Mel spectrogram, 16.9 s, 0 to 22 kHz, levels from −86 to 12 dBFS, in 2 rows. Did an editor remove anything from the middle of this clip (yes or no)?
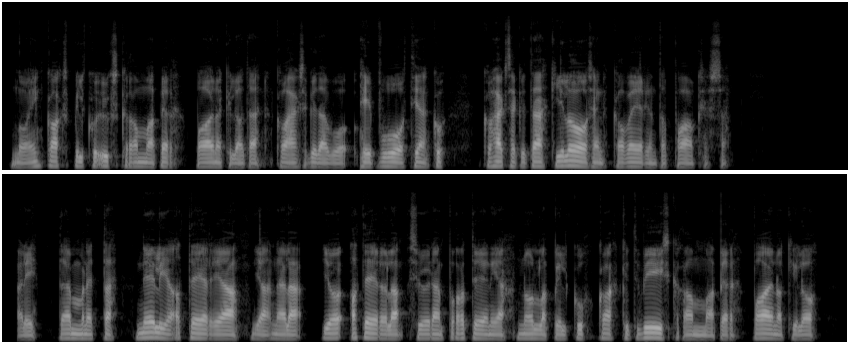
yes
